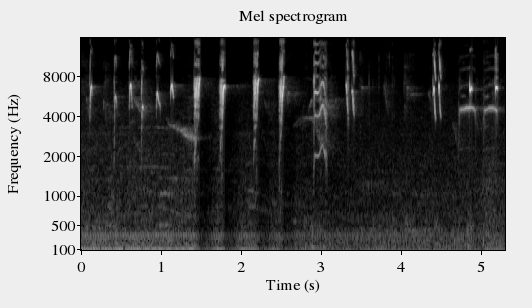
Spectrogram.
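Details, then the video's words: Little spiderhunter, called konin or kolibri ninja in Indonesia, singing actively with sharp filler notes: thin, high, piercing chips in uneven bursts, roughly three per second, plus one brief falling whistle and a faint low hum beneath. "Masteran Suara Burung Konin Gacor Bongkar Isian Suara Tajam"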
